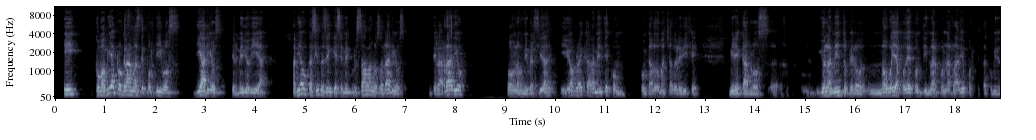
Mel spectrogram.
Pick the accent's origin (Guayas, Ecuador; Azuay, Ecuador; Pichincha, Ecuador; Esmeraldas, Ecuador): Pichincha, Ecuador; Quito; como suelen decir en mi tierra, soy quiteño de Quito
